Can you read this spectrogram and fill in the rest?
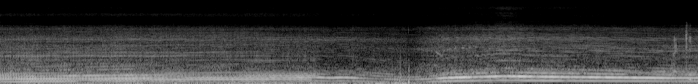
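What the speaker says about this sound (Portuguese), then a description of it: "Senti que a aceleração, a retomada que a gente vai mostrar agora aqui antes de entrar na grande reta é muito boa." A Haojue DR 160 motorcycle pulls hard down a long straight with a loud, steady rising engine whine. Mid-run the revs dip sharply as the rider downshifts, then the engine climbs again, heard close up with no talk.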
